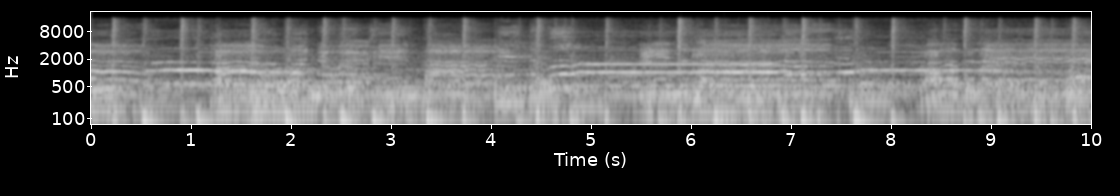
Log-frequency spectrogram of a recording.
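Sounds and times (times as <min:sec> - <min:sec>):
voices singing: 0:00.0 - 0:10.0
worship band playing: 0:00.0 - 0:10.0.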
